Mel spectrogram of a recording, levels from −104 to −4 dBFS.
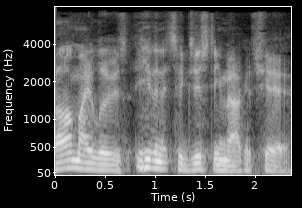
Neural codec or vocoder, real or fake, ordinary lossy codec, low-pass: codec, 16 kHz in and 24 kHz out, 2.2 kbps, FireRedTTS-2 codec; fake; AAC, 32 kbps; 7.2 kHz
